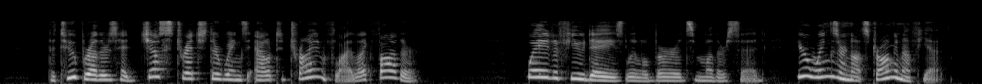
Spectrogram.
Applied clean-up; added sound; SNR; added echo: none; none; none; none.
